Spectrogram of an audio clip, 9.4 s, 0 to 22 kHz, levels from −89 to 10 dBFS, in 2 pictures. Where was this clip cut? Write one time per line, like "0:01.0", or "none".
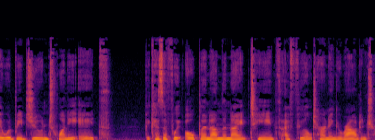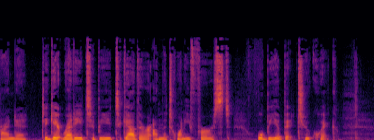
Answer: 0:03.9
0:05.1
